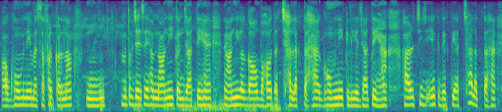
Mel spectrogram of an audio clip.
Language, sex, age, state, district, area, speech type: Urdu, female, 18-30, Bihar, Supaul, rural, spontaneous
